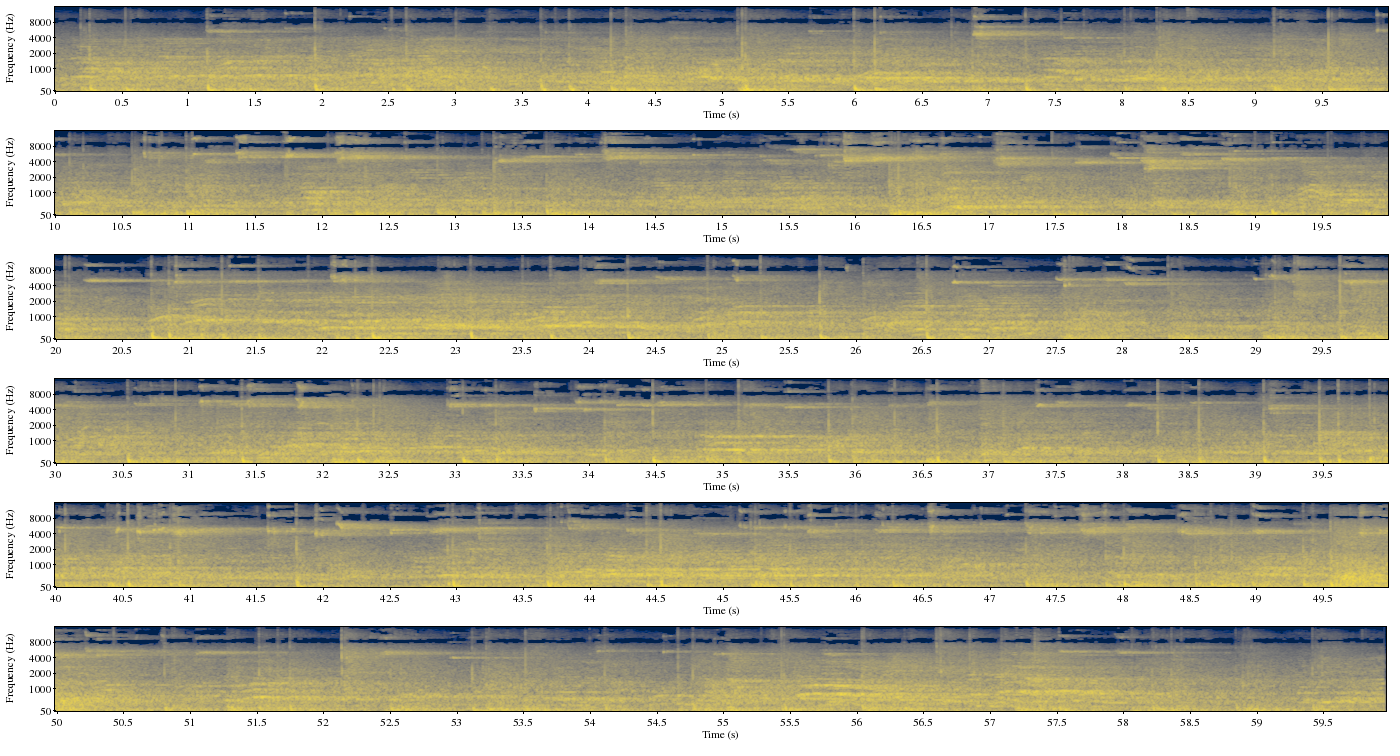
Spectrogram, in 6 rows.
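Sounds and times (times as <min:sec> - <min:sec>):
players' voices: 0:00.0 - 0:59.9
sneakers squeaking: 0:00.1 - 0:59.9.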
